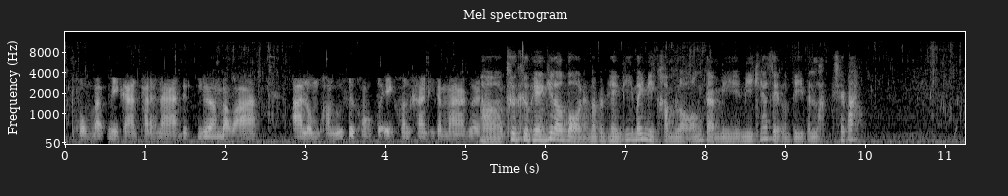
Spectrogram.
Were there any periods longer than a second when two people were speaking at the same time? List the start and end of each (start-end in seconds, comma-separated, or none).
none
